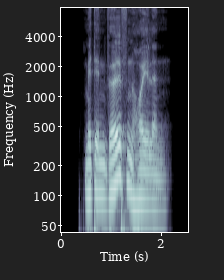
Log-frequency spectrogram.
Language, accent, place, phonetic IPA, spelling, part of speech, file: German, Germany, Berlin, [mɪt deːn ˈvœlfn̩ ˈhɔɪ̯lən], mit den Wölfen heulen, verb, De-mit den Wölfen heulen.ogg
- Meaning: to follow the masses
